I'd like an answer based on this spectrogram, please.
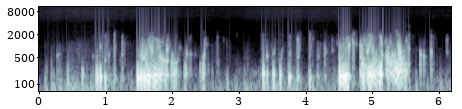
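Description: Loud bursts of low bubbling and gurgling, fluid moving through the gut, ordinary stomach rumbling.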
